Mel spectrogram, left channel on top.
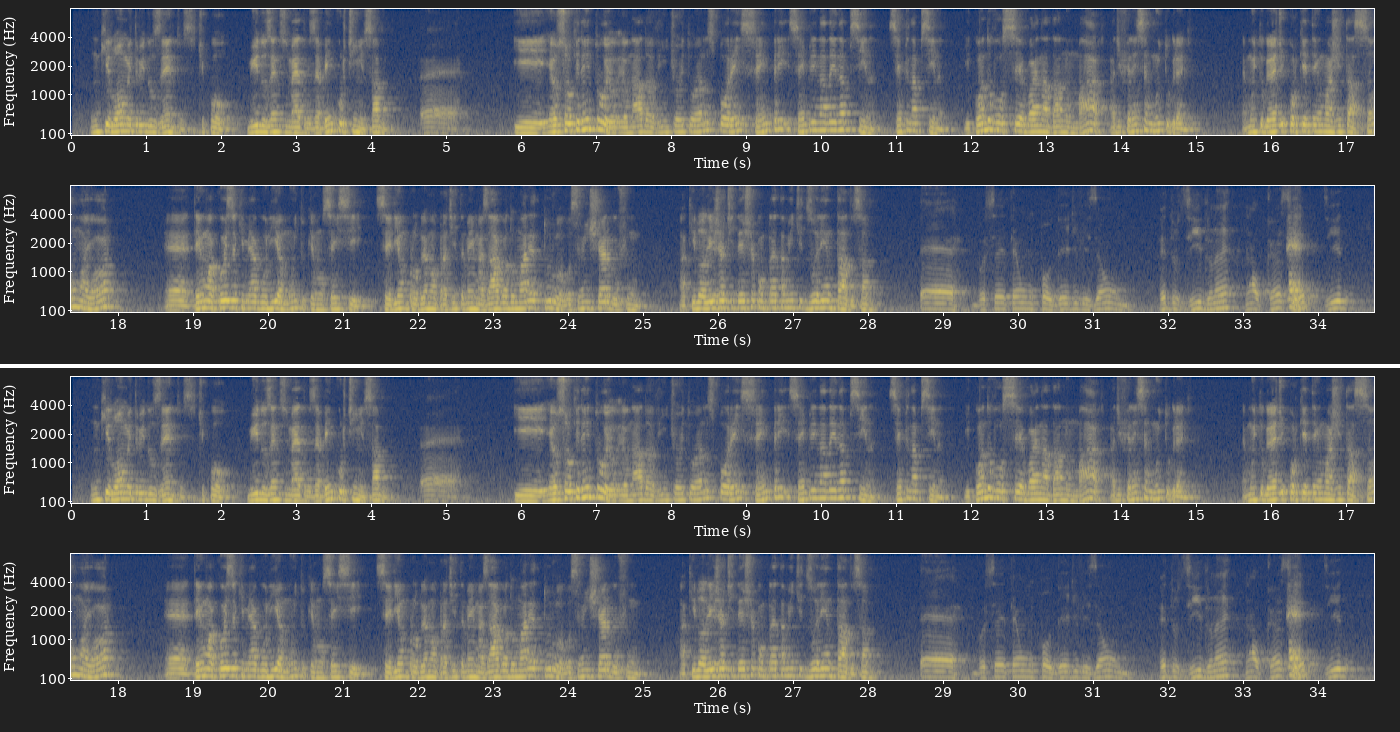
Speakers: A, on the left (about 60°); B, on the left (about 85°).
A: um quilômetro e duzentos, tipo, 1.200 metros, é bem curtinho, sabe?
B: É.
A: E eu sou que nem tu, eu, eu nado há 28 anos, porém sempre, sempre nadei na piscina, sempre na piscina. E quando você vai nadar no mar, a diferença é muito grande. É muito grande porque tem uma agitação maior. É, tem uma coisa que me agonia muito, que eu não sei se seria um problema para ti também, mas a água do mar é turva, você não enxerga o fundo. Aquilo ali já te deixa completamente desorientado, sabe?
B: É, você tem um poder de visão reduzido, né? Um alcance
A: É,
B: reduzido.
